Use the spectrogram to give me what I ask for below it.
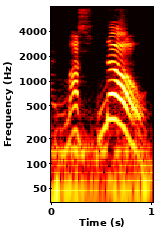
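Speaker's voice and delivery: high, loud, drawn-out cry; melodramatic demand. Acted. Comedian acting out a desperate need to know, melodramatic demand. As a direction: demand it with mock-epic urgency.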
